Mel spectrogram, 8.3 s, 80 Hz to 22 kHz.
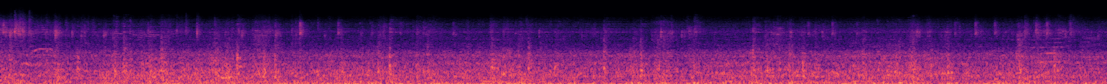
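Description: Narrow-gauge (2 ft gauge) passenger train running, heard from aboard a carriage: a steady rumble of the wheels on the track with a scatter of sharp clicks, the clickety-clack of wheels over rail joints.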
